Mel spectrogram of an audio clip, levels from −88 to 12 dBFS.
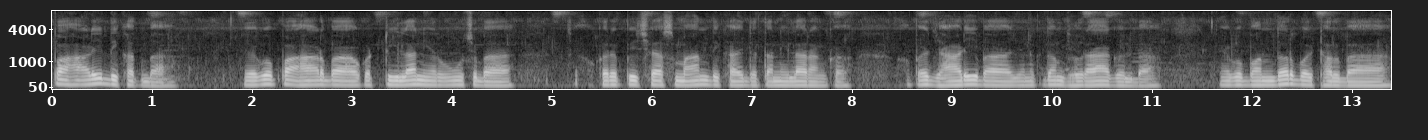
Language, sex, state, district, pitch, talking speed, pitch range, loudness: Bhojpuri, male, Uttar Pradesh, Ghazipur, 110 Hz, 140 wpm, 100-115 Hz, -15 LUFS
